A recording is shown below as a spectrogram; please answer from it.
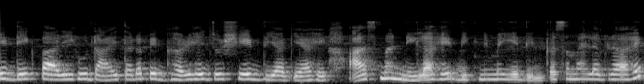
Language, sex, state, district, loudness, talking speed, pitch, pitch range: Hindi, female, Bihar, Katihar, -16 LUFS, 250 wpm, 235 Hz, 210-245 Hz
